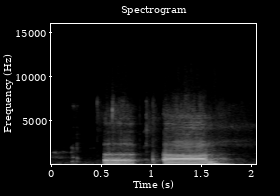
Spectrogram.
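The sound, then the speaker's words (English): Two burps from a man, a short croaky one followed by a longer, louder, resonant one, each a throaty voiced belch with a brief gap between them and no talking over them. “I feel like that's the second time I've burped at the end of a podcast.”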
